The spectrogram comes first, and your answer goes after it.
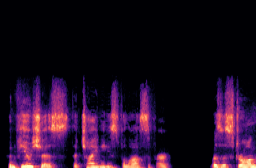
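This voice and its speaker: A woman's somewhat breathy, very deep voice at a moderate pace with lively intonation. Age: 70s. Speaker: graduating student. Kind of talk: commencement speech.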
